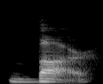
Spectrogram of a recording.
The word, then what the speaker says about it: bar: Is a Bar. as a bar. Bar. You can feel your lips vibrate because instead of pushing out the air, you're pushing it down.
